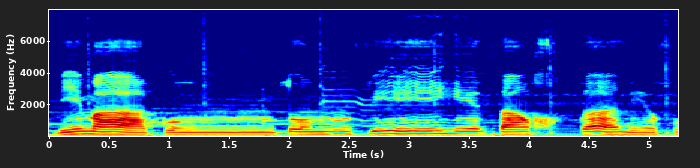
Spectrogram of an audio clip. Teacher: Tajwid selanjutnya adalah pada kalimat yang bergaris bawah di akhir ayat, ini disebut dengan mad arid lis sukun. Cara bacanya panjang sekitar 6 harkat.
